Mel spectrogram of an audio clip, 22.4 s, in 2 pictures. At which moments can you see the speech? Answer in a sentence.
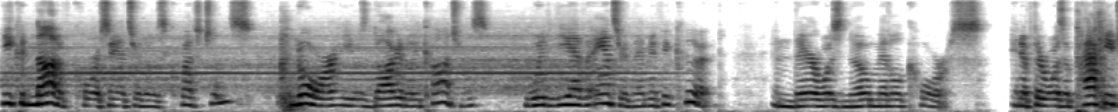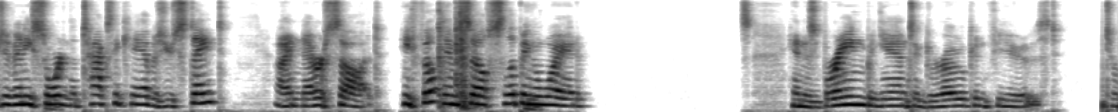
The speech can be heard from 0.0 to 7.1 s, from 7.7 to 17.0 s and from 18.6 to 22.3 s.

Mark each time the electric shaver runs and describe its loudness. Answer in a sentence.
You can't hear the electric shaver here.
